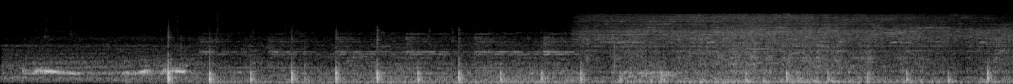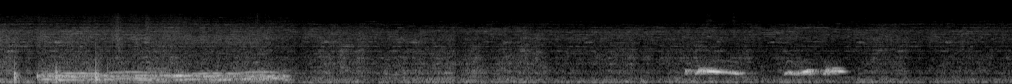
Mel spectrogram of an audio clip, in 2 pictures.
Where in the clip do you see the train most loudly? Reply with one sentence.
The volume of the train peaks at 8 seconds.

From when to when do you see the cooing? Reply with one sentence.
You can hear the cooing from 0.2 to 1.9 s, from 6.1 to 8.1 s, from 10.5 to 13.1 s and from 16.9 to 18.6 s.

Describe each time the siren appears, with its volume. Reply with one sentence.
The siren can't be heard in this clip.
